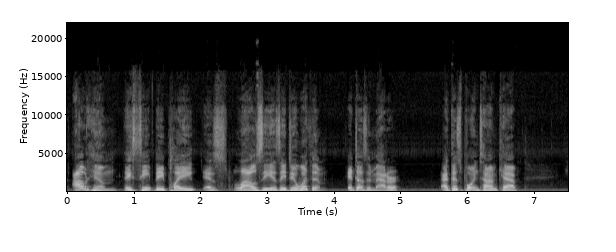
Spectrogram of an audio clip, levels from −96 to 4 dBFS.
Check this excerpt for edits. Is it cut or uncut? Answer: uncut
